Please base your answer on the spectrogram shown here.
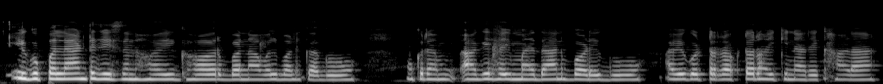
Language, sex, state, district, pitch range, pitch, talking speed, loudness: Magahi, female, Jharkhand, Palamu, 225-240 Hz, 235 Hz, 120 wpm, -20 LUFS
